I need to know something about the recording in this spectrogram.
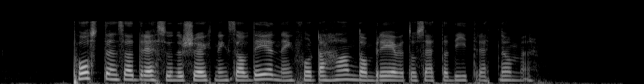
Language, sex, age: Swedish, female, 19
